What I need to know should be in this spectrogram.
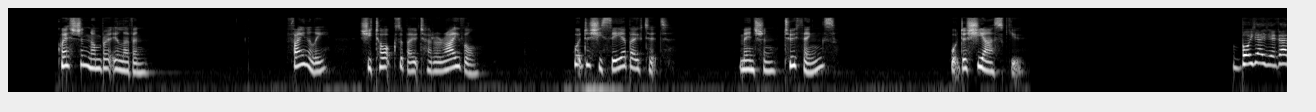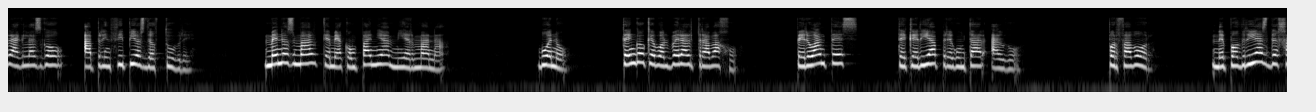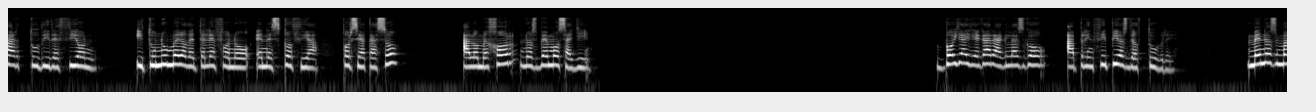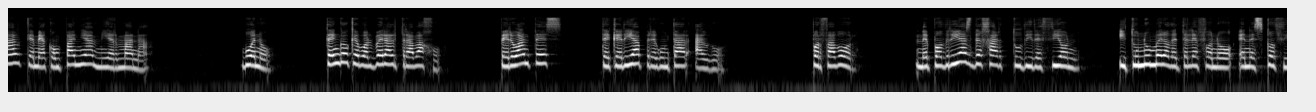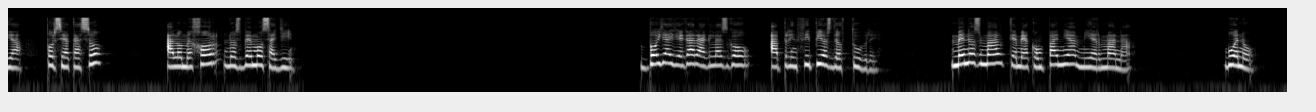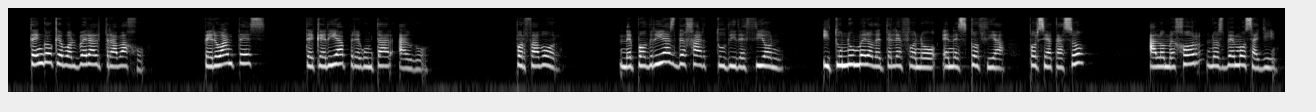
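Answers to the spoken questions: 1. Arriving in Glasgow at the beginning of October; her sister is coming with her
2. For your address and phone number in Scotland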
